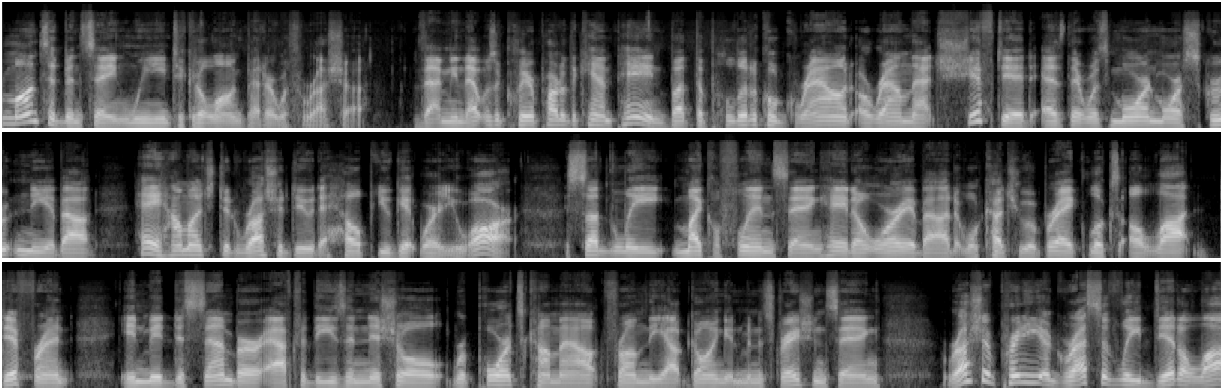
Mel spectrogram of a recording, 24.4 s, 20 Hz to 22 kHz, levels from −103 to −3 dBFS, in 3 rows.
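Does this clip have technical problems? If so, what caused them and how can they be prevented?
No, no technical faults here.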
